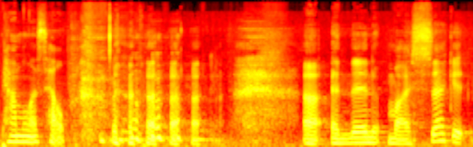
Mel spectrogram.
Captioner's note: both laugh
